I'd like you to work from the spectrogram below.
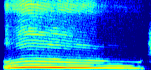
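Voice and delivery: "Ooh" as a long rounded oo vowel; long ooh sound. Shown as a demonstration. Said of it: "O says".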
